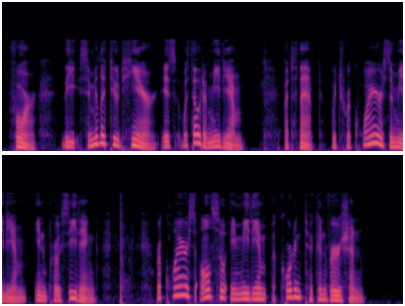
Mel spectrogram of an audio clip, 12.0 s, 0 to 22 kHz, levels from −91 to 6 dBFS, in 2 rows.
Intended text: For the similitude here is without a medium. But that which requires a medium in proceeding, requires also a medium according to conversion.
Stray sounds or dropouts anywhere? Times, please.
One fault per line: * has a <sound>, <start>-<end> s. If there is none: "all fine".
* has a thud, 7.8-8.0 s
